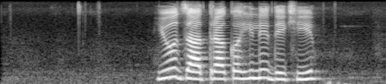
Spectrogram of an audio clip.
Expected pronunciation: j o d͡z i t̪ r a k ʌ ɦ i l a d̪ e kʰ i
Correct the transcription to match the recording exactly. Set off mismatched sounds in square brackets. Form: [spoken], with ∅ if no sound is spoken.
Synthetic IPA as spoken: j o d͡z [a] t̪ r a k ʌ ɦ i l [e] d̪ e kʰ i

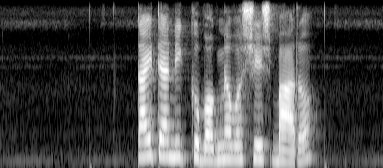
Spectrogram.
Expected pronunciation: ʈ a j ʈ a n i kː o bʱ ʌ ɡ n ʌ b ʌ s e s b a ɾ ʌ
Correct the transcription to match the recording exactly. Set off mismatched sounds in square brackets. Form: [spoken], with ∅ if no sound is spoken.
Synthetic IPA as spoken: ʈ a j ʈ a n i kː o bʱ ʌ ɡ n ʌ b ʌ s e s b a ɾ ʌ

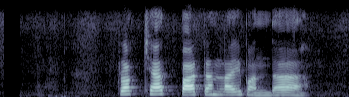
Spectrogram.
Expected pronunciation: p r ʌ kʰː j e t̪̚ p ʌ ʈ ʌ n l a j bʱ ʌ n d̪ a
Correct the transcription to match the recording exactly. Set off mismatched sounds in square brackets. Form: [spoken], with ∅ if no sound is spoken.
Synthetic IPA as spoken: p r ʌ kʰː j [a] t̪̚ p [a] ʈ ʌ n l a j bʱ ʌ n d̪ a

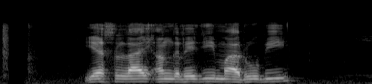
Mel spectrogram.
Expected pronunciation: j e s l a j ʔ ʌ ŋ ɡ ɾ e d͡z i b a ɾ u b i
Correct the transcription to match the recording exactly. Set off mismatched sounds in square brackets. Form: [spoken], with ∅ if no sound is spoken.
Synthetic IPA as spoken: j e s l a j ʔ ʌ ŋ ɡ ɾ e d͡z i [m] a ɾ u b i

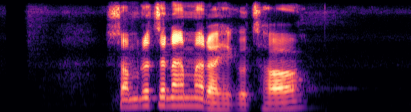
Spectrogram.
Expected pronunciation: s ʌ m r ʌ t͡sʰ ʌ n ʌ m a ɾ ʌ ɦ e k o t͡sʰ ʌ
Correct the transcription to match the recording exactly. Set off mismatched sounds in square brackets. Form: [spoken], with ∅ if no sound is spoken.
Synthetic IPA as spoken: s ʌ m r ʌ [t͡s] ʌ n [a] m a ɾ ʌ ɦ e k o t͡sʰ ʌ

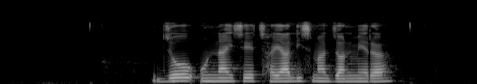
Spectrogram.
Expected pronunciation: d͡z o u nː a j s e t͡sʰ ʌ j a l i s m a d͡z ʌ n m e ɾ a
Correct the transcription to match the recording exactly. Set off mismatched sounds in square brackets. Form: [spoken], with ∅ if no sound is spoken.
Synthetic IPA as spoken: d͡z o u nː a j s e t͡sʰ ʌ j a l i s m a d͡z ʌ n m e ɾ [ʌ]

